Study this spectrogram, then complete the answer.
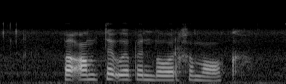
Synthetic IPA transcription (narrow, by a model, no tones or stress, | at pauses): b̥əʔɐmtəuəpənbɑːrχəmɑːk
